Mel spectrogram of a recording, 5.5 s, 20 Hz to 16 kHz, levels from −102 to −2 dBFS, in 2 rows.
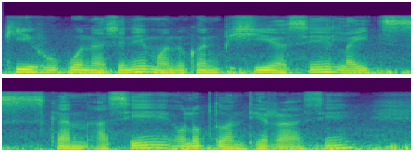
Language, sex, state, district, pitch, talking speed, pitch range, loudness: Nagamese, male, Nagaland, Kohima, 115 Hz, 155 wpm, 105-125 Hz, -15 LUFS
